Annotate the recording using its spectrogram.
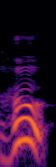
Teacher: होंठों को गोल करेंगे और पेश आ जाने की वजह से हा को लंबा नहीं करेंगे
